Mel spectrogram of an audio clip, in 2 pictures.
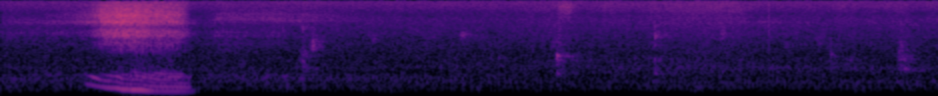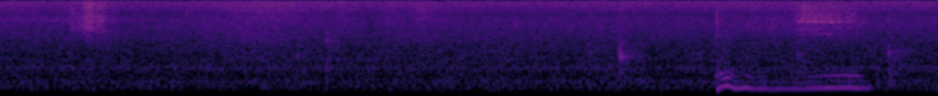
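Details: Dreaming in his sleep, Toby the six-month-old Lhasa Apso makes one sharp, sliding, descending whimper near the start, a long quiet stretch of soft breathing, then a second low wavering whine near the end.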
